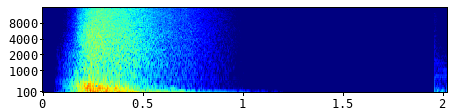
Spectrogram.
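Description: A single whoosh sound effect with a deep boom underneath, swelling in quickly and fading out within about a second: a news logo sting.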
